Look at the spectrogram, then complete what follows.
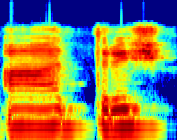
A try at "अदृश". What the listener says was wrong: आदश नहीं करेंगे आ नहीं अ अदृश अदृश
